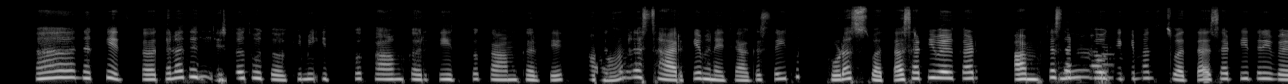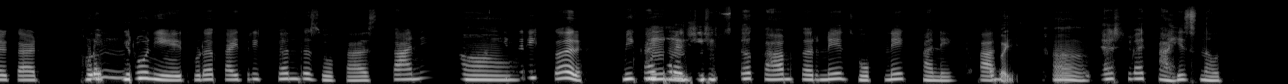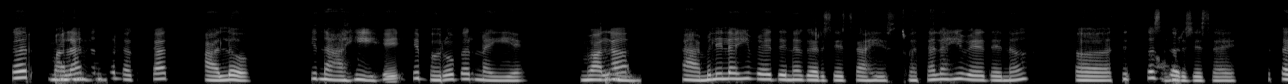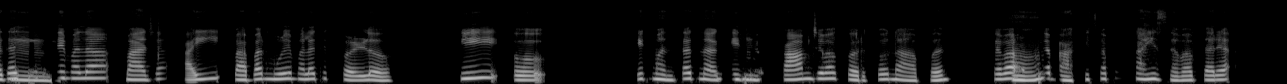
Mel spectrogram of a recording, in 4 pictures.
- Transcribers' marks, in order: distorted speech; static; tapping; chuckle; chuckle; unintelligible speech
- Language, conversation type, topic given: Marathi, podcast, कामामुळे उदास वाटू लागल्यावर तुम्ही लगेच कोणती साधी गोष्ट करता?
